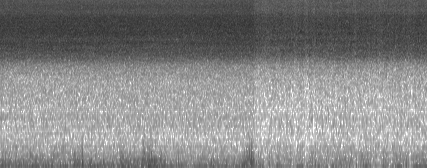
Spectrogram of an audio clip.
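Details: A steady, shimmering high buzz from many cicadas calling together. The level dips slightly partway through, and a low rumble with brief soft clicks sits beneath.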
